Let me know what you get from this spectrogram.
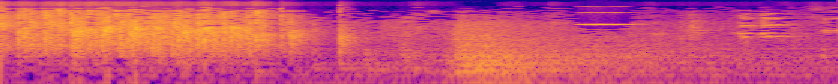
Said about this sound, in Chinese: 那我们时间现在就鼓掌欢迎黄老师。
